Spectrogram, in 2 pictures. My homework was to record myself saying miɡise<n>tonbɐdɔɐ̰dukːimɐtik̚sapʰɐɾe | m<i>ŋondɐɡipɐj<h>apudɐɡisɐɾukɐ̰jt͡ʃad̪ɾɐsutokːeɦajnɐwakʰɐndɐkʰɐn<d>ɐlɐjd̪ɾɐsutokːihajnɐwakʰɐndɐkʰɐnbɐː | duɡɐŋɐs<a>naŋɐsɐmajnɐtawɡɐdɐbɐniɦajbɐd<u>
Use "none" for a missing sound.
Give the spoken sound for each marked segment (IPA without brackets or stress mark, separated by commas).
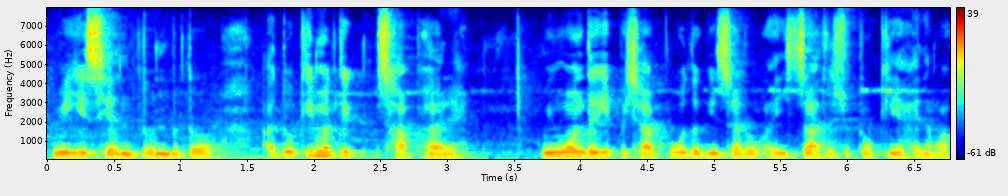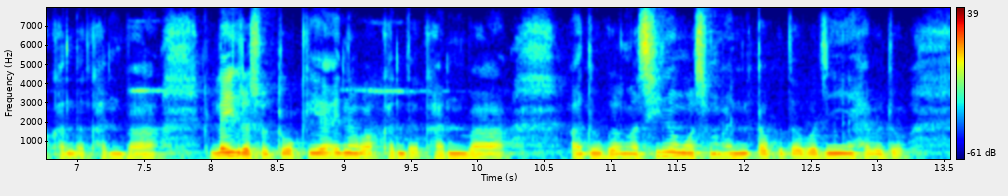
n, i, s, b, i, ɔ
